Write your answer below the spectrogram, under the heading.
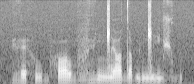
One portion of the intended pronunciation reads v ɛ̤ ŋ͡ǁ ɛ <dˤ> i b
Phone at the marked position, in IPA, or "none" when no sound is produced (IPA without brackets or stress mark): dˤ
